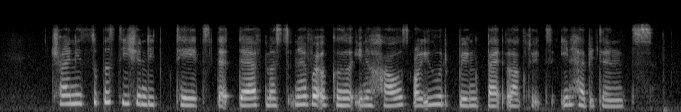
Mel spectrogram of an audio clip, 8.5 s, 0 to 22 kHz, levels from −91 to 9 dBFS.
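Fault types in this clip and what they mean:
Nothing here counts as a fault; the speech just carries the usual character of a call, with the top end stopping around 8 kHz as a wideband call codec would leave it.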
